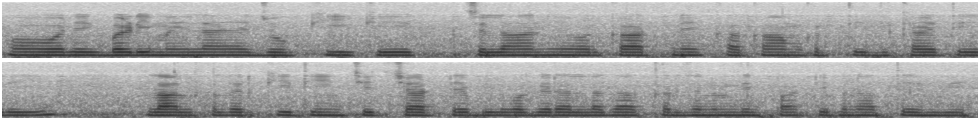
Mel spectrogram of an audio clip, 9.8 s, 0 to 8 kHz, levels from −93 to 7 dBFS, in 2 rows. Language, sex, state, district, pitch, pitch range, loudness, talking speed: Hindi, male, Rajasthan, Bikaner, 160 Hz, 155-160 Hz, -19 LUFS, 190 wpm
